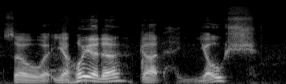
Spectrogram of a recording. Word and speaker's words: Jehoiada: Jehoiada. Jehoiada. Yes. Okay. As long as just like Jehoiada the J, at the beginning of words comes from words that began with a y sound.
